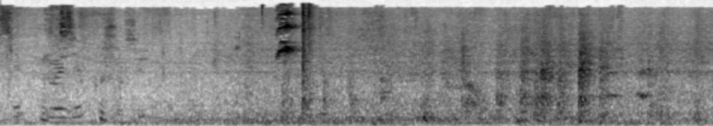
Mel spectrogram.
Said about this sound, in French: Mesdames, messieurs, dans quelques instants, notre train tardé de nuit arrivera en gare de Niceville, son terminus.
